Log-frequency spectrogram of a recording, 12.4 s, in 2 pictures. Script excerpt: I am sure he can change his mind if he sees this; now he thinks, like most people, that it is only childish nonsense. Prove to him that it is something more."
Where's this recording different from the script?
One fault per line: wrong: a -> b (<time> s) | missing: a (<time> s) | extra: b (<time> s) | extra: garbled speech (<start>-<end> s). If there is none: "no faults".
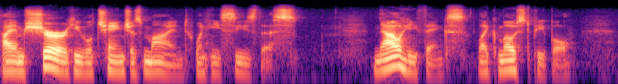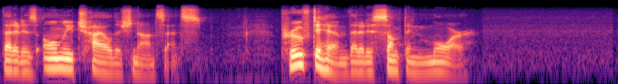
wrong: can -> will (0.8 s)
wrong: if -> when (1.9 s)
